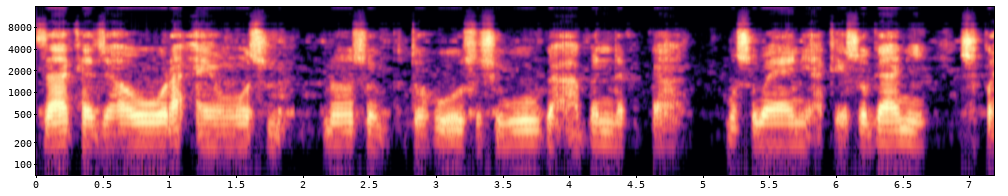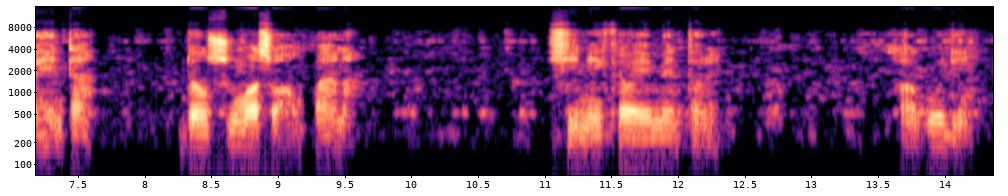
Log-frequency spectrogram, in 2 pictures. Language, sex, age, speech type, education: Hausa, male, 15-29, spontaneous, primary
